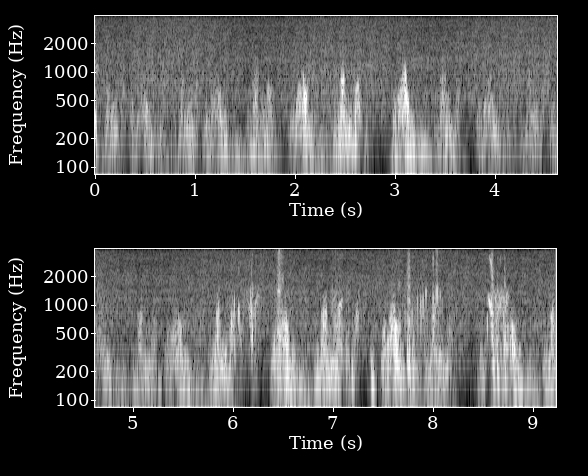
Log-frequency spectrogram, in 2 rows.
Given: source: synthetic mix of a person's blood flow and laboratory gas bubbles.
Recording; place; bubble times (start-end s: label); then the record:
Doppler ultrasound of blood flow; precordium
0.00-0.06 s: bubbles
5.95-6.28 s: bubbles
6.42-6.53 s: bubbles
6.97-7.28 s: bubbles
7.37-7.45 s: bubbles
7.65-8.12 s: bubbles
8.53-8.77 s: bubbles
From the record:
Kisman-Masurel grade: 232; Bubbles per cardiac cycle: several, 3 to 8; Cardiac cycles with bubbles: 50 to 99%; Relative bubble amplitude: moderate (0.250 to 0.450); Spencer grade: 3 (all of the cardiac periods contain showers or single bubble signals, but not dominating or overriding the cardiac motion signals); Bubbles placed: only in the low amplitude regions of the cardiac cycle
